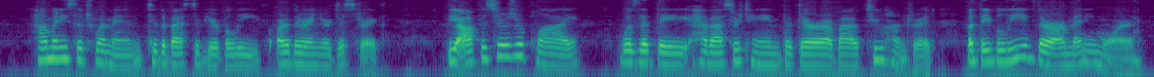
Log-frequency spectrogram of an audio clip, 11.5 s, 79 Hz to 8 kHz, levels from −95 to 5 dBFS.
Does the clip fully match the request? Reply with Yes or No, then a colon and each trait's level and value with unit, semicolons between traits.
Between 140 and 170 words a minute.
No: average, 180 wpm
